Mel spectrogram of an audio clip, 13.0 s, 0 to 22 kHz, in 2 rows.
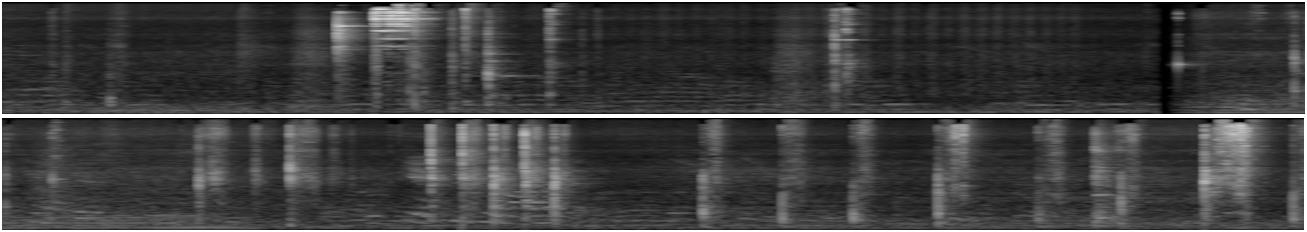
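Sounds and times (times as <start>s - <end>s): metal kitchenware clinking on bowl: 1.6s - 3.0s.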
